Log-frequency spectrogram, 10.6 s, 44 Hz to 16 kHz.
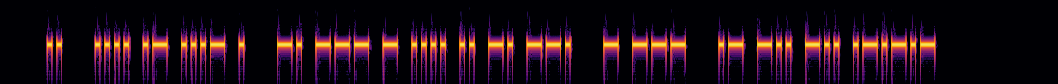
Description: Morse code, heard as a keyed tone, about 25 wpm, 700 Hz. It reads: I HAVE NOTHING TO ADD.
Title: Sentences from Top 1000 Words - Review Part 1 - 25wpm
